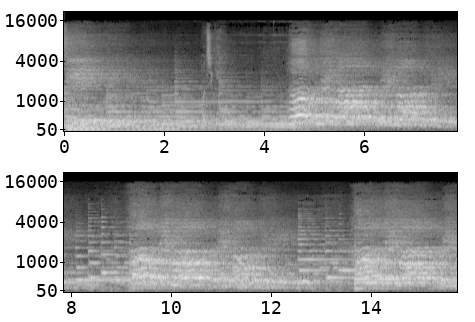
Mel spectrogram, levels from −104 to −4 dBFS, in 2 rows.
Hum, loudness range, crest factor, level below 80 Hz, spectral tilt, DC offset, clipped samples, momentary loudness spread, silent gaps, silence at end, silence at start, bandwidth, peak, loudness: none; 5 LU; 16 dB; -42 dBFS; -5.5 dB/octave; under 0.1%; under 0.1%; 10 LU; none; 0 s; 0 s; 16 kHz; -4 dBFS; -21 LUFS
